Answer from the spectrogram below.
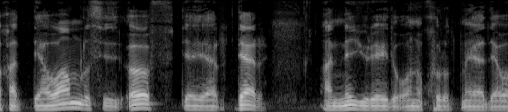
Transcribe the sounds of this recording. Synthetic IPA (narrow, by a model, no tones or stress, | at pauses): akʰat̪̚d̪̥evamlˠɯsizøfd̪̥ejæɾd̪æɾ | anːɛjyɾɛjd̪iʔo̞nukʰuɾut̪majad̪ev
